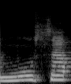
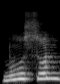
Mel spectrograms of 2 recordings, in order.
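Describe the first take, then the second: First: The name ends with a long a sound. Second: The name ends with a short u plus n. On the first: The speaker calls it right. "मूसा पढ़ा जाता है, अलिफ की आवाज साउंड करता है" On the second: The speaker calls it wrong. "तो नहीं होता"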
